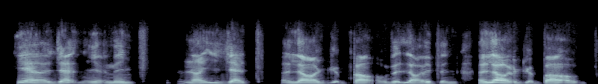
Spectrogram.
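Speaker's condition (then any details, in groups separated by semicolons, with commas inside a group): Cerebral palsy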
